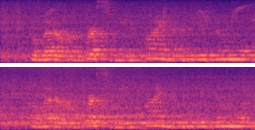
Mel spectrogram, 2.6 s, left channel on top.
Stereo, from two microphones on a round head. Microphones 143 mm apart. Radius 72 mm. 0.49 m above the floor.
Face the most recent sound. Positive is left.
turn(degrees=0)  # may be behind; listen again after turning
